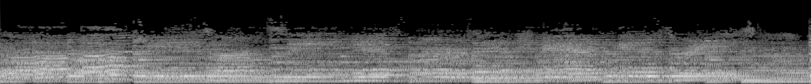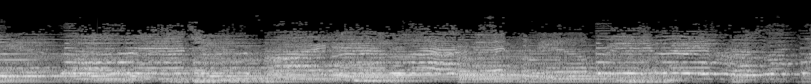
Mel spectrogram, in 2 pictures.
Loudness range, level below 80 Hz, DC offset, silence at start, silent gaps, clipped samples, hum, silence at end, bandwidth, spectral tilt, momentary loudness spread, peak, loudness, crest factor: 4 LU; -50 dBFS; under 0.1%; 0 s; none; under 0.1%; none; 0 s; 8.2 kHz; -6.5 dB/octave; 6 LU; 0 dBFS; -13 LUFS; 14 dB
